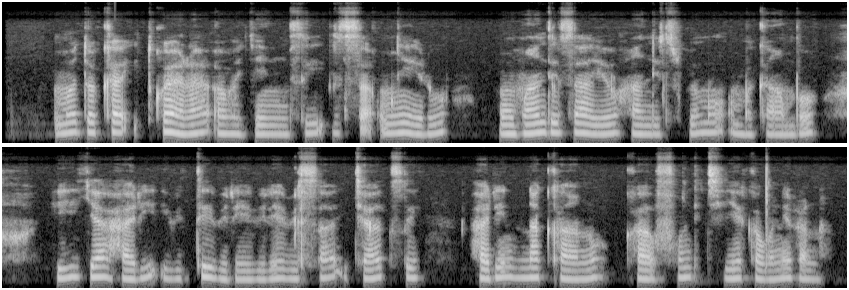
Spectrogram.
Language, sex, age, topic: Kinyarwanda, female, 18-24, government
